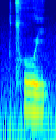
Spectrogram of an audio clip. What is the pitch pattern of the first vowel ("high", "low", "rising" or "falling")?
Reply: low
